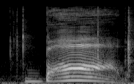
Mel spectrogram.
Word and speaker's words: bad: Bad. Repeat, bad. Bem aberto, olha. Bad. Não confunda com cama, que é com a letra E, que a gente fala bed.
